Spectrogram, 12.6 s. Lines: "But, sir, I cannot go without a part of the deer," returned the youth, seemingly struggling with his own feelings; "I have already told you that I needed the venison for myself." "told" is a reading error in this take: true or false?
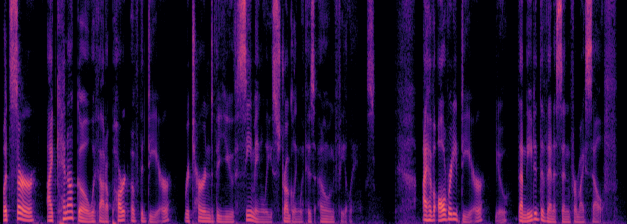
true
